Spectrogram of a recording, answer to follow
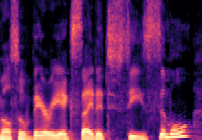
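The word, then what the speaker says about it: SYML: I'm also very excited to see Siml. If you didn't know how to pronounce it, that's the artist that's S Y ML and it's usually always capitalized.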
